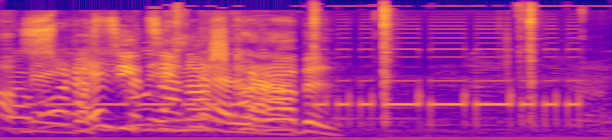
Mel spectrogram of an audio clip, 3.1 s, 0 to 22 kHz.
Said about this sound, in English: For nearly 100 years, Morse code was the official language of international communication for ships in distress.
